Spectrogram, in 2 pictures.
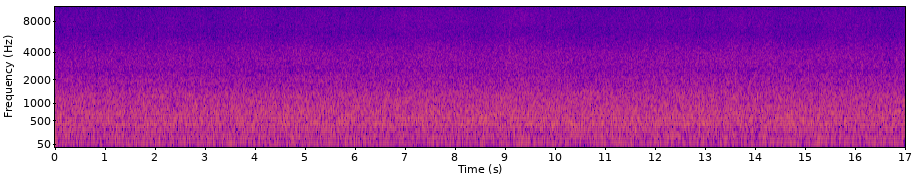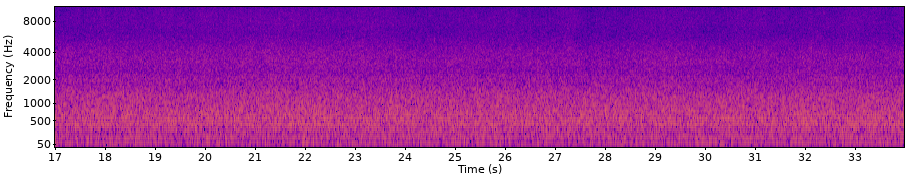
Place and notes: Concrete man-made waterfalls. Recorded with Zoom H2n (XY, gain on 10, on a small tripod, handheld) from the northern bank.
Koprivničko-križevačka županija, Hrvatska, 21 March 2021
